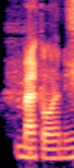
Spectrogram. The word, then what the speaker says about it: McElhenney: McElhenney.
